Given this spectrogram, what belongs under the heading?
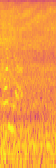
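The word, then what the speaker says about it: Ronja: Ronya.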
